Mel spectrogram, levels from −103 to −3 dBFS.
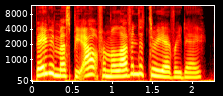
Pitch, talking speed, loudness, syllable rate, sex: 270 Hz, 265 wpm, -16 LUFS, 7.1 syllables/s, female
